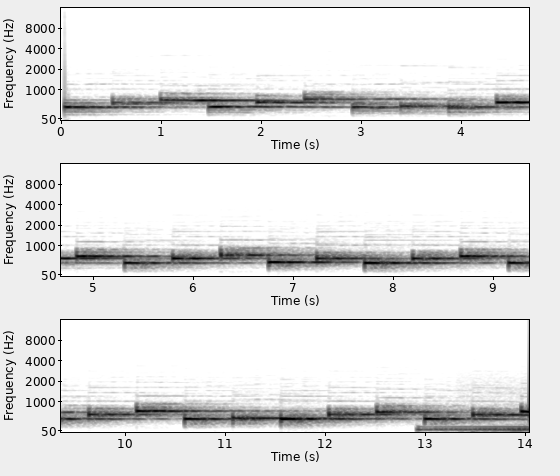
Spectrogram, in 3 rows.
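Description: Trap beat intro: a sparse, mid-pitched melody of clean single notes, about two a second, with no drums. About a second before the end a deep 808 bass comes in underneath.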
